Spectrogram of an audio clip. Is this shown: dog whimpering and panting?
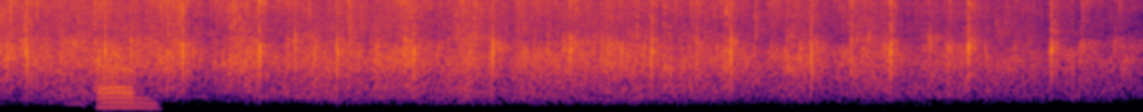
no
